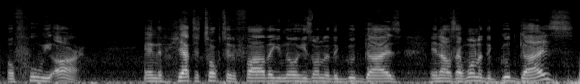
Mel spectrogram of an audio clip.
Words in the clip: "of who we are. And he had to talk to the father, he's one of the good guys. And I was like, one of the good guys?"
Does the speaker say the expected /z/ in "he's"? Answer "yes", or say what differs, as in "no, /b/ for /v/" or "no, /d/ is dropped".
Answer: yes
